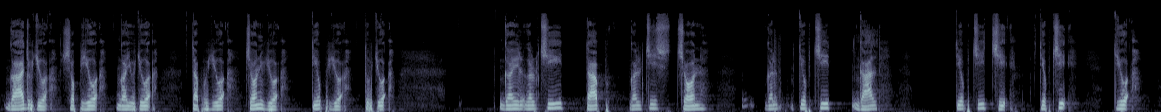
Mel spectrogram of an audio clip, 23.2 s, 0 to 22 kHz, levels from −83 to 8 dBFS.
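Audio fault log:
15.47–16.01 s, loose connector crackle: an irregular burst of crackle and scratching lasting about half a second. A worn or dirty contact in the signal path is making and breaking as it shifts, chopping the speech on and off, and any DC on the line turns each break into a pop.
17.04–22.66 s, periodic clock jitter: the speech takes on a rough, metallic edge that drops away whenever it pauses. Interference around 100 Hz is wobbling the converter clock, which places sidebands that far above and below every component of the sound, and the effect is strongest on the highest frequencies.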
